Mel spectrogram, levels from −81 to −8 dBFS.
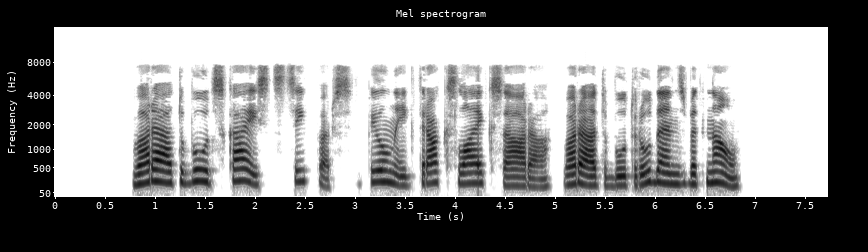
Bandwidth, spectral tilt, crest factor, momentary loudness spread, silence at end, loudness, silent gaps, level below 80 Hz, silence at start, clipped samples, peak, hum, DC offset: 8 kHz; -4.5 dB/octave; 18 dB; 12 LU; 0.9 s; -18 LUFS; 3.09-3.13 s, 5.03-5.08 s; -66 dBFS; 0.8 s; under 0.1%; 0 dBFS; none; under 0.1%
